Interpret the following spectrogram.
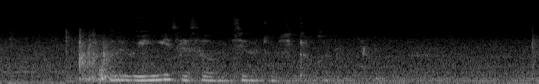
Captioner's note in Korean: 속닥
